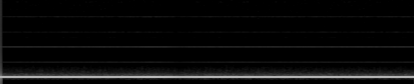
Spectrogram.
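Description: Censor bleep: one pure, steady, high-pitched tone held unbroken, laid over the soundtrack so that the spoken words are blanked out entirely.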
